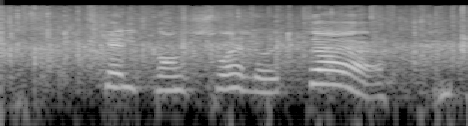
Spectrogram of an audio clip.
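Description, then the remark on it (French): An audience applauds steadily, with a dense wash of clapping throughout and a few voices calling out and cheering over it, one rising then sliding down near the end. “Bon, c'est un beau texte, je trouve qu'on peut l'applaudir.”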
